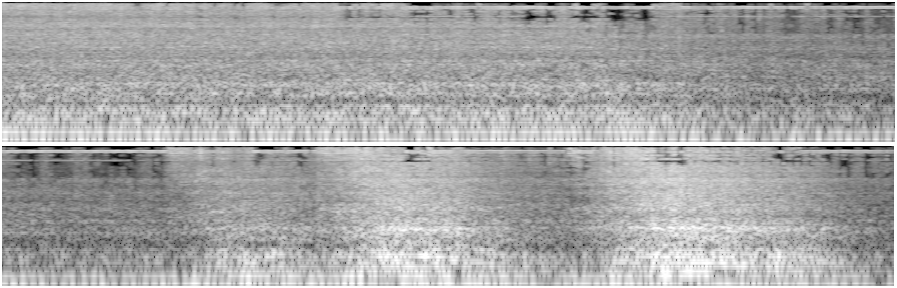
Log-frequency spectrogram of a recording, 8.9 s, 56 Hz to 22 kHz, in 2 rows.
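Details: 1988 Mercury Cougar Foxbody V8, after earlier ignition repair and gas tank cleaning, running on its own fuel system: steady idle, then picks up cleanly on two throttle blips with no misfire or knock; running fine.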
